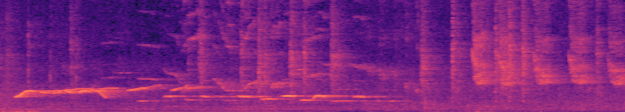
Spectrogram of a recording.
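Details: White-rumped shama, local and forest-imported birds, in lively song: a loud rising whistle, then softer level whistled notes, followed by a stretch of noisy rustling and faint high chatter.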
